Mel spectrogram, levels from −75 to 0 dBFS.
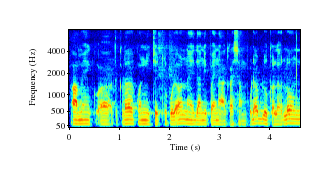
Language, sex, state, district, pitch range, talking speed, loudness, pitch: Telugu, male, Andhra Pradesh, Sri Satya Sai, 110-120 Hz, 180 wpm, -19 LUFS, 115 Hz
